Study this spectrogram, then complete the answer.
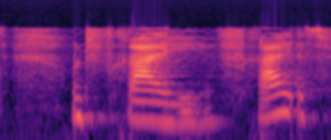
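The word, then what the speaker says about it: frei: EG that's I so it's pronounced the same as the English I like I do this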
